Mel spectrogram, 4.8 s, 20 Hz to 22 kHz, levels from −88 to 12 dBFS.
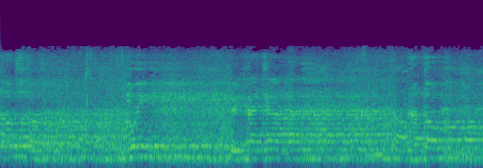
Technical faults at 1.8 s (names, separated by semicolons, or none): gain pumping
